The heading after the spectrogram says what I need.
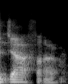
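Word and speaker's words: Ja'far: guy as well as mispronouncing him as Jeff Hager yes jiff Jafar as opposed to Jaffa yeah at this point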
